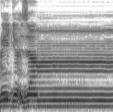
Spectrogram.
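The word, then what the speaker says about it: رِجْزًا: di sini ada jim kita pantulkan ya rij seperti itu. Jangan sekedar rij rij rij. Mana pantulannya? Enggak ada riza. Rid enggak ada pantulan. Kita pantulkan dulu rij. Nah, baru ke zai ya.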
